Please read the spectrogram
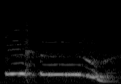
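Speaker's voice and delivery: high sing-out call; a high, drawn-out hail; calling yoo-hoo. Real, not acted. Host hails the online viewers, high sing-out yoo-hoo.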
